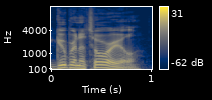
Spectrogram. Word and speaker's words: gubernatorial: ] hate the Govern sounds like you're intentionally mispronouncing oh the the gubernatorial okay see there we go okay uh I'm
